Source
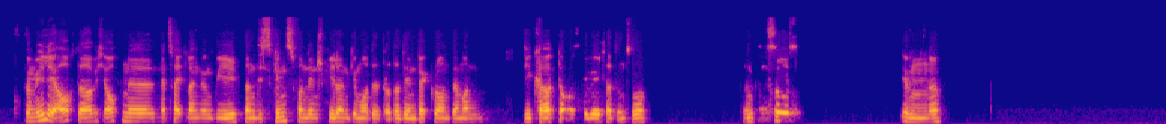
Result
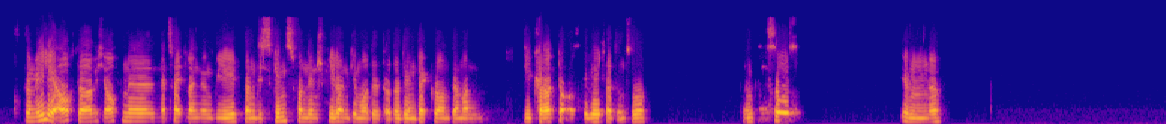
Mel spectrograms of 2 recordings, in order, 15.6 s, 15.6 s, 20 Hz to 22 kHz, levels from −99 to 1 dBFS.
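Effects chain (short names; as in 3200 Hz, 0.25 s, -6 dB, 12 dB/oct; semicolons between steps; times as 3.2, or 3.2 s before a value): Doppler distortion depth 0.3 ms; gain +1.5 dB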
